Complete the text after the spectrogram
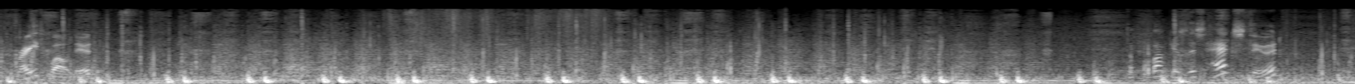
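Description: Footsteps thud quickly on soft ground as someone runs.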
